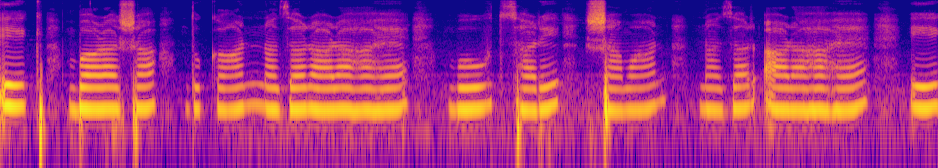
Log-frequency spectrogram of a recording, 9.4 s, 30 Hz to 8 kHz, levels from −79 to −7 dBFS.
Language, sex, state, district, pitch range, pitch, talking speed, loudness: Hindi, female, Bihar, Gopalganj, 215-230 Hz, 220 Hz, 110 wpm, -19 LUFS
